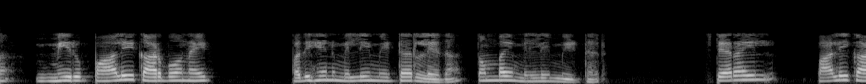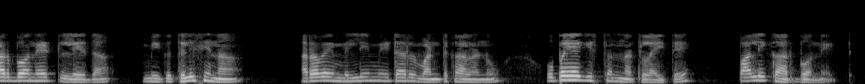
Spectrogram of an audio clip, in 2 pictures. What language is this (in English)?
Telugu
